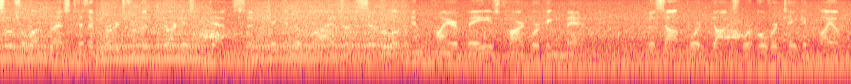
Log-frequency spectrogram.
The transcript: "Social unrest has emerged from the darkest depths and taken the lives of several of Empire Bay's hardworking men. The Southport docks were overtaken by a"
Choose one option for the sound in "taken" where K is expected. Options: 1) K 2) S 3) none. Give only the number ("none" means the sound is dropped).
1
